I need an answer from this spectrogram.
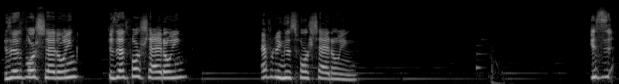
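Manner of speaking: usual speaking voice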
